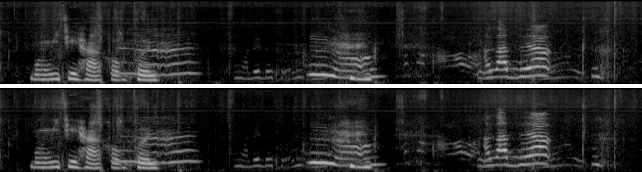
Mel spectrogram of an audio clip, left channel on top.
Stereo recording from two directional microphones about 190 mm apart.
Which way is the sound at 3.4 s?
Centre (ahead or behind).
